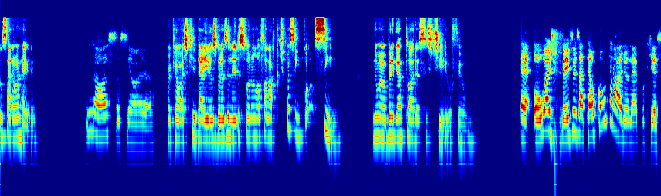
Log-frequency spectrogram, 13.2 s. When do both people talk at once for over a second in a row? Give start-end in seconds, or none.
none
